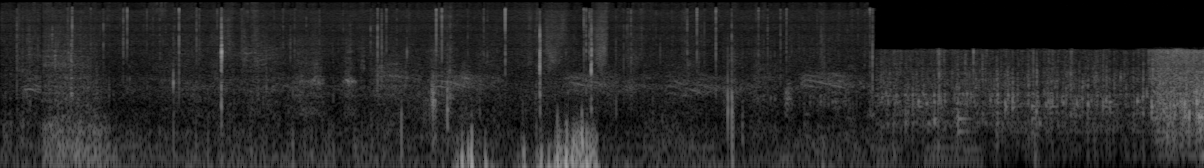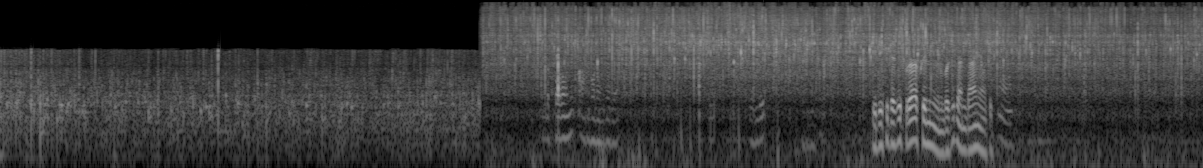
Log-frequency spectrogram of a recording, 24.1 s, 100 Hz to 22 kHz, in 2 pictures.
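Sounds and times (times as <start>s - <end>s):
meat frying and sizzling: 9.8s - 24.0s
person speaking loudly: 19.1s - 22.6s.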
